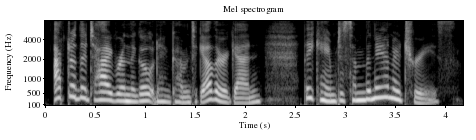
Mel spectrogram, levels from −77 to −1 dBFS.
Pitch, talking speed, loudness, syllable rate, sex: 250 Hz, 230 wpm, -18 LUFS, 6.7 syllables/s, female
